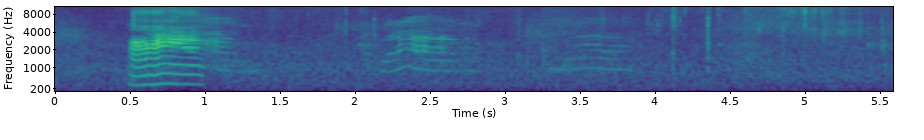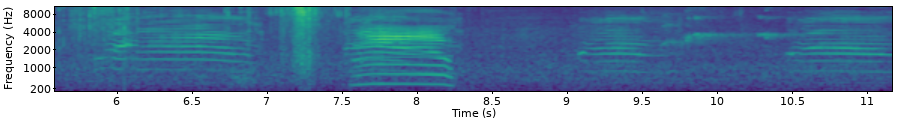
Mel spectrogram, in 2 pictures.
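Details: Stray cat in Singapore, near a car: loud, drawn-out, nasal meows. Some are strong and rising then falling, others shorter and softer, repeated every one to two seconds against a steady outdoor background hiss.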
